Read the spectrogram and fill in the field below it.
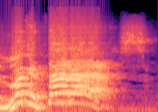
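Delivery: high, drawn-out holler; imitated jeering shout; mock catcall. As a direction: call across the street, stretching every word. Man in town calls out.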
